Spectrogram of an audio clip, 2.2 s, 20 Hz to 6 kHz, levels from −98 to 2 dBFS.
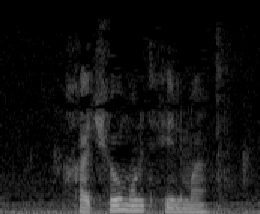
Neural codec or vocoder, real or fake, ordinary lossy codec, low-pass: none; real; MP3, 24 kbps; 5.4 kHz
